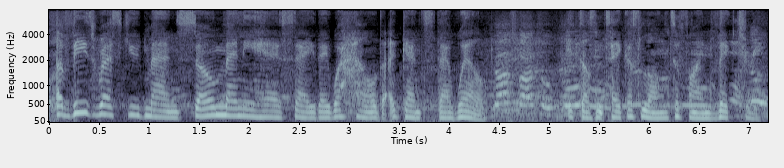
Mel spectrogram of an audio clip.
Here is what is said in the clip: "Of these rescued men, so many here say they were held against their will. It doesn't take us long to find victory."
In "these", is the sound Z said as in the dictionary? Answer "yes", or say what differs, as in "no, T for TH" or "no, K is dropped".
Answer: yes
